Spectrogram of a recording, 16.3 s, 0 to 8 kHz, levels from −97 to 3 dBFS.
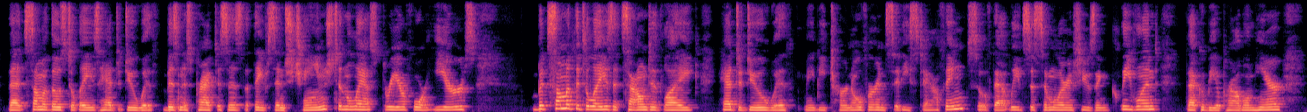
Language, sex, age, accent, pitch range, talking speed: English, female, 30-49, American, 170-205 Hz, 200 wpm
